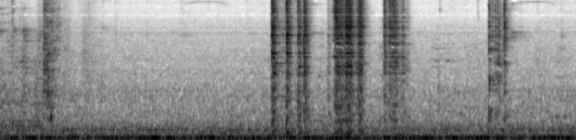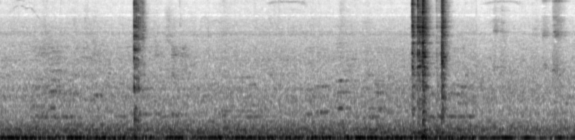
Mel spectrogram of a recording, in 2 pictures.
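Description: Metal ladle and tongs clinking against an aluminium hot-pot pan and a ceramic bowl as broth and food are served: scattered short clinks, bunched about four to six seconds in and again near the end, over a steady low hum.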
